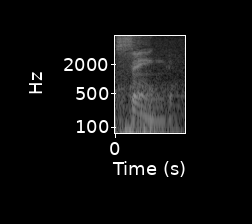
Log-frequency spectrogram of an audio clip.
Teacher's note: it's actually a nasalized velar, so it's like an ing, kind of like in the word sing, the ending of the word sing.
